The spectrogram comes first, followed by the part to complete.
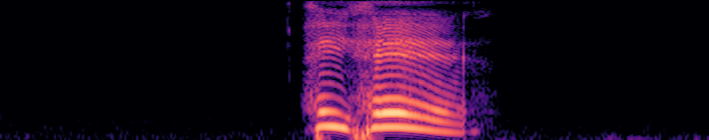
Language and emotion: Russian, positive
